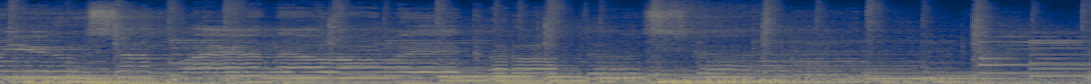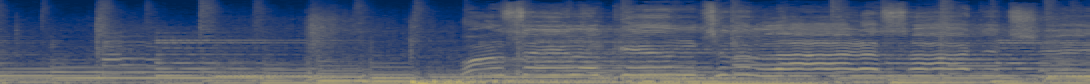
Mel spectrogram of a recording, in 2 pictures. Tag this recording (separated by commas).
Music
